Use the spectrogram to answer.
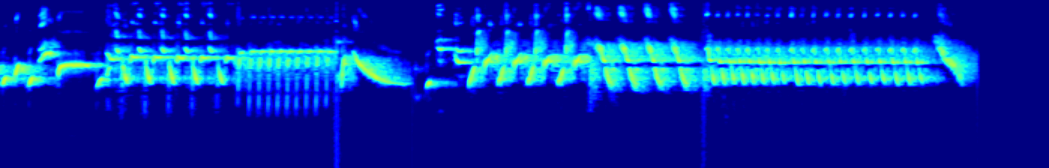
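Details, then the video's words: European goldfinch from Algeria, song style called Tadmait, delivers a long, almost unbroken run of bright liquid twitters, fast rattling trills and drawn-out buzzy notes. One short pause comes near the middle, against a silent background. "chardonneret chant tadmait"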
